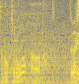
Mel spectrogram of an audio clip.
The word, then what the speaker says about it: Rotorua: Can you actually pronounce it right, bro? It's Rotorua.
